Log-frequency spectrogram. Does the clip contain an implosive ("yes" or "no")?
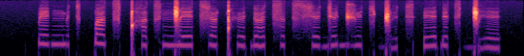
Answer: yes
